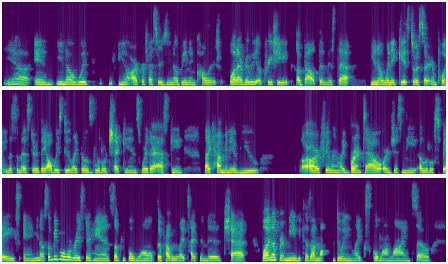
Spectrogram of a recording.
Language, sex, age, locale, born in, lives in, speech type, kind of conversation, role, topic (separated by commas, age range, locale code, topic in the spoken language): English, female, 20-24, en-US, United States, United States, conversation, unstructured, none, What advice would you give your younger self as a student?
